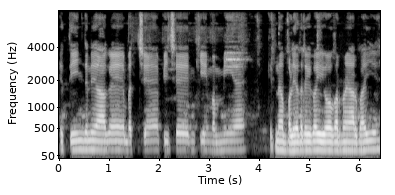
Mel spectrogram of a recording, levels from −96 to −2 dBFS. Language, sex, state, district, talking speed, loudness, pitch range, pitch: Hindi, male, Uttar Pradesh, Jyotiba Phule Nagar, 215 wpm, -16 LUFS, 125-135 Hz, 130 Hz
